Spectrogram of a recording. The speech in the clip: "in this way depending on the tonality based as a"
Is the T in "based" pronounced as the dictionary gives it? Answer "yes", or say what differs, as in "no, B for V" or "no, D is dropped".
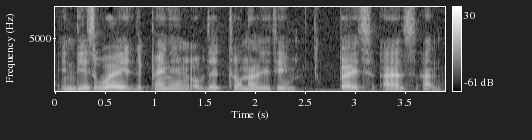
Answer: no, T is dropped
